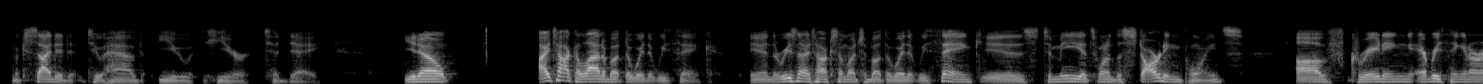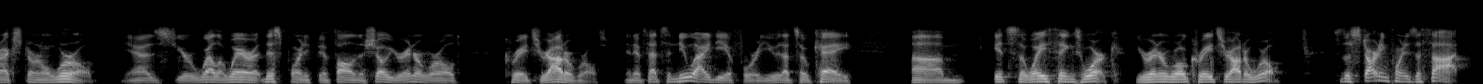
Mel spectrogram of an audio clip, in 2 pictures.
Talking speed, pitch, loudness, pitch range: 200 wpm, 110 Hz, -28 LUFS, 100-125 Hz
